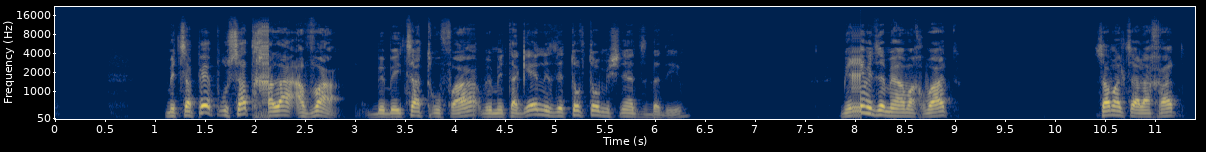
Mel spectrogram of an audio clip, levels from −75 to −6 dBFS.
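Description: Repeated buffers stutter the speech at 2.09–2.14 s, 4.18–4.20 s, 5.97–5.99 s and 7.99–8.06 s. Each time, new audio arrived late and the same 23 ms slice, which fits a 1024-sample buffer, replayed one to three times with hard joins. This causes brief stutters and drops some 20–70 ms of speech.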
